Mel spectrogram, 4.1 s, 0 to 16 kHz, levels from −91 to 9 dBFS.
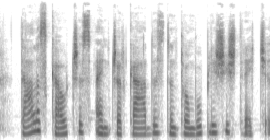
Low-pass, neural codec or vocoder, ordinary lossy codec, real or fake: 14.4 kHz; none; Opus, 64 kbps; real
